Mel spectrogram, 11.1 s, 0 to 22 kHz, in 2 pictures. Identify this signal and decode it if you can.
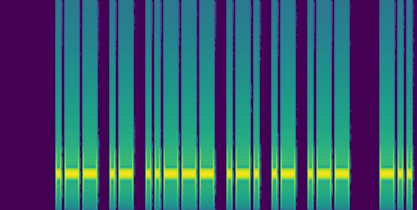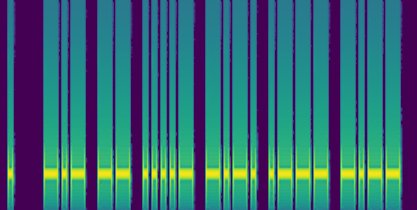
Morse code, heard as a keyed tone, about 20 wpm, 700 Hz. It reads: WA2RAW DE KM4CJY
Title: USA Callsign DE Callsign - 6 Characters - 20wpm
